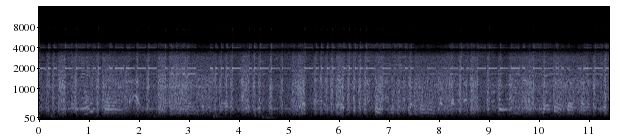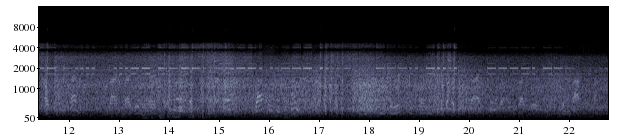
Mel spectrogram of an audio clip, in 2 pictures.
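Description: Shortwave radio reception near 6 MHz: a Morse code tone at about 2 kHz keys on and off, buried in a crowded, noisy band with garbled voice-like sound and static. The keying decodes only as meaningless strings of letters.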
